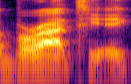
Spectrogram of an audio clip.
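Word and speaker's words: Baratie: old when I when I realized that it's pronounced uh baratti cuz the whole time I was calling it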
